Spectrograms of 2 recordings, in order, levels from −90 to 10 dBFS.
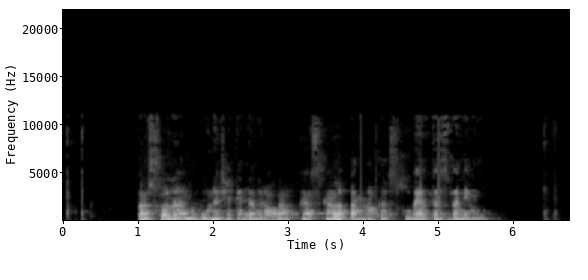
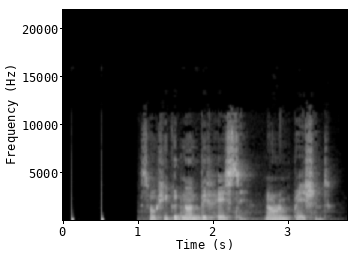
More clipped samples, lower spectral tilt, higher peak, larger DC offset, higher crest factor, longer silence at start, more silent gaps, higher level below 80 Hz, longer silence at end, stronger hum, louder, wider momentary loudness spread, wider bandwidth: neither; first, -8 dB/octave vs -4 dB/octave; second, -6 dBFS vs -2 dBFS; neither; about the same, 20 dB vs 20 dB; first, 1 s vs 0.1 s; second, none vs 0.38-0.49 s, 0.58-0.98 s; second, -60 dBFS vs -50 dBFS; first, 1.1 s vs 0.25 s; neither; second, -25 LUFS vs -20 LUFS; about the same, 11 LU vs 10 LU; second, 10.5 kHz vs 12 kHz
